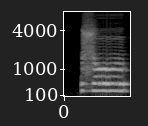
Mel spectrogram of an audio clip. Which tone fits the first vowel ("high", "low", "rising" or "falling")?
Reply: low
